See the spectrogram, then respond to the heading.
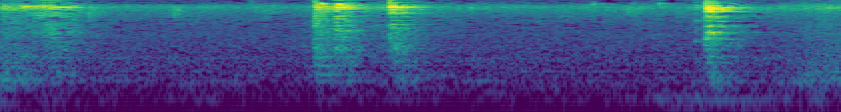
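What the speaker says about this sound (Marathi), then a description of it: "आता त्या चमच्यानं चांगलं त्याला खोडतो." A spoon scraping and knocking against a pan while stirring garlic, ginger and cumin paste: a few sharp metallic clinks and scrapes over a quiet background.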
